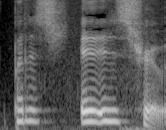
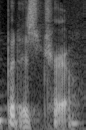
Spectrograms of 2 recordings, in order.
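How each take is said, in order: First: Said in the usual way. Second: A quick unvoiced aside; whispered aside. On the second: Shown as a demonstration. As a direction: whisper the words but it's true. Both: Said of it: "It's corny, but it's true".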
